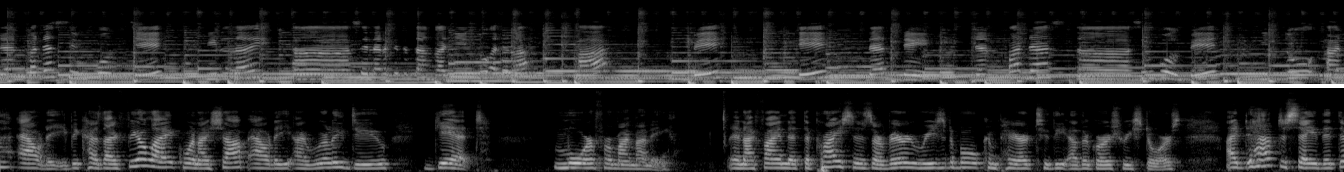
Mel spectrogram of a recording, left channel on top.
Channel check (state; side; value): different; both; correlation 0.00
